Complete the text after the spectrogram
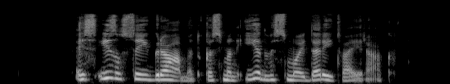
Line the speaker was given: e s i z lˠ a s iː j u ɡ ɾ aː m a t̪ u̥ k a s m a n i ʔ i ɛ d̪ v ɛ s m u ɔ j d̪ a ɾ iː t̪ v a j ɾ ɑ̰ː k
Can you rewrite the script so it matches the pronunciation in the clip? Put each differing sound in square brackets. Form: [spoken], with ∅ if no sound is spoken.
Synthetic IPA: e s i z lˠ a s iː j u ɡ ɾ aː m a t̪ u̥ k a s m a n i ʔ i ɛ d̪ v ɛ s m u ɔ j d̪ a ɾ iː t̪ v a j ɾ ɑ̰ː k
